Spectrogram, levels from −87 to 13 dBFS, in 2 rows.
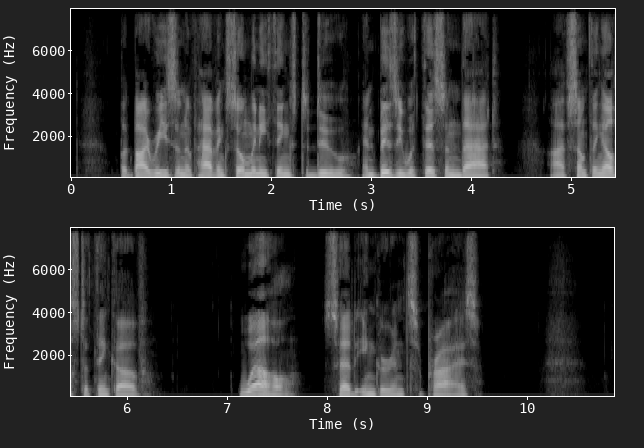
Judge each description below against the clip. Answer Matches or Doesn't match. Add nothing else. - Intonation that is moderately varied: Matches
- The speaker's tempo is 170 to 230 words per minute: Doesn't match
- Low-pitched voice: Matches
